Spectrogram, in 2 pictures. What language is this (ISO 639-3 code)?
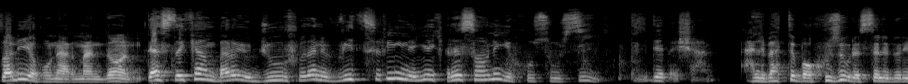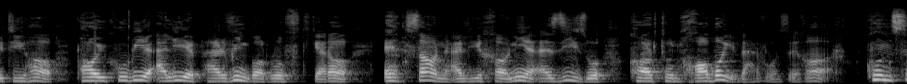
fas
